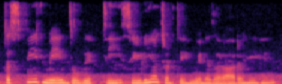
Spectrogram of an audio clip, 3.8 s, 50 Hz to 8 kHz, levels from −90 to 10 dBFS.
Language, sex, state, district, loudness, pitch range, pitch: Hindi, female, Uttar Pradesh, Lalitpur, -14 LUFS, 200-230 Hz, 215 Hz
